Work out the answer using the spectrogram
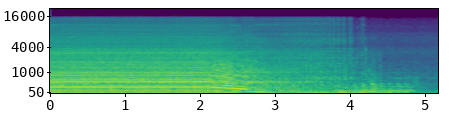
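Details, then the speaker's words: Mercruiser 3.0 in a Stingray boat, sat 9 years, new fuel pump and carburetor, on muffs: steady fast speed around 3,500 rpm, well above idle, before winding down; throttle sticking open from a rusted, displaced collar. "sounds like it's running like 3 500 rpm so that's a little bit too high let me work on it a little bit more here guys oh yeah no runs good the um the throttle was getting stuck because there was a collar in here"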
